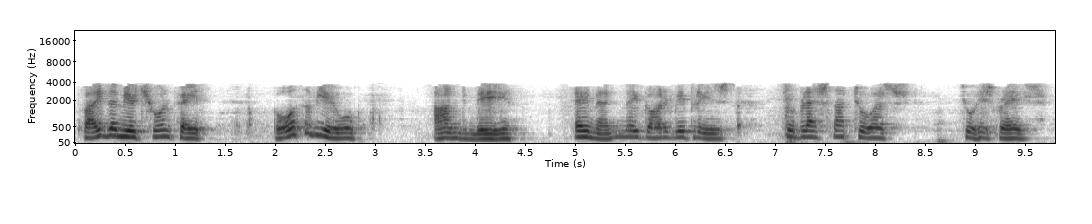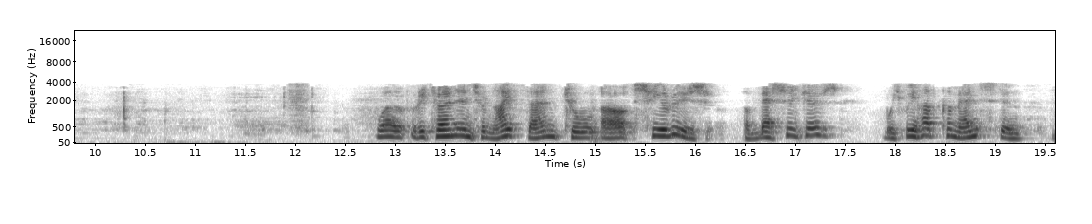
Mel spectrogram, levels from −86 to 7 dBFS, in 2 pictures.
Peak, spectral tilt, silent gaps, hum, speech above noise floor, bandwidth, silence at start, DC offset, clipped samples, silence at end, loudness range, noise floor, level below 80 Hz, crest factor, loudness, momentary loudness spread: 0 dBFS; -11 dB/octave; none; none; 40 dB; 4 kHz; 0.1 s; under 0.1%; under 0.1%; 0 s; 8 LU; -57 dBFS; -58 dBFS; 18 dB; -18 LUFS; 16 LU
